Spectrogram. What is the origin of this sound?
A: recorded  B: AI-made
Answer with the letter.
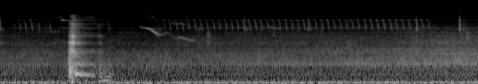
B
